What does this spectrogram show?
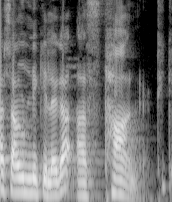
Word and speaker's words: स्थान: सटेशन मत पढ़िए देखिए जब आधा स रहेगा दंत स वाला शुरू में तो उसके बाद जो अक्षर पर जो मात्रा रहता है ना उसी का उच्चारण करते हैं जैसे यहां पर देखिए इसको क्या पढ़ेगा स्थान स्थान नहीं स्थान पढ़ेंगे आद और इसके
